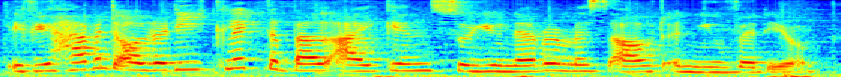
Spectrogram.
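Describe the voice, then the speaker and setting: A woman's voice: fairly high pitch, brisk. Woman narrating a polished explainer. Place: voice-over over stock footage. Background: soft background music.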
